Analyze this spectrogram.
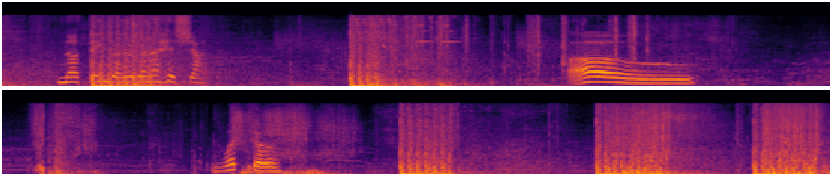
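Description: Rapid gunfire bursts loudly in short volleys.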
